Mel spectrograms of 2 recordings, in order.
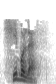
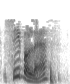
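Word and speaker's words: Shibboleth: And if he said no, then they would say to him, "Then say Shiboleth." And if he would say Siboleth, for he could not pronounce it right, then they would take him and kill him at the fords of the Jordan.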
